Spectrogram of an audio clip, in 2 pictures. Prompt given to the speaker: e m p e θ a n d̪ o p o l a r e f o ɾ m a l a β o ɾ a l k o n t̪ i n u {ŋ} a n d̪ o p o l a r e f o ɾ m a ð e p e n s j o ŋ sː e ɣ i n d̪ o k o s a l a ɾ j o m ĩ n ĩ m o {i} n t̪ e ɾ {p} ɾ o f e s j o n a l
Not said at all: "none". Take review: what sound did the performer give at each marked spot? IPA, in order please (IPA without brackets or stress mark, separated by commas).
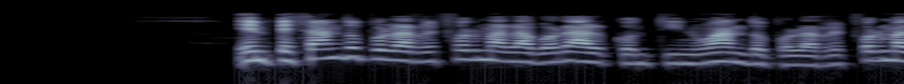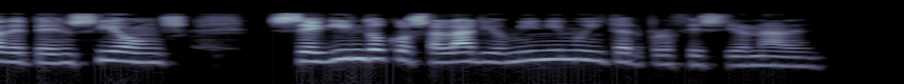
none, i, p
